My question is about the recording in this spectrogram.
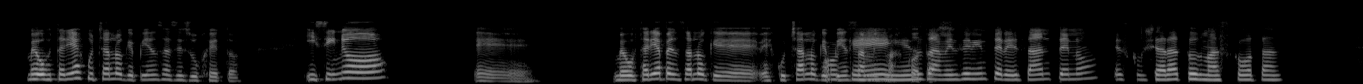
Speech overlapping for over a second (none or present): present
